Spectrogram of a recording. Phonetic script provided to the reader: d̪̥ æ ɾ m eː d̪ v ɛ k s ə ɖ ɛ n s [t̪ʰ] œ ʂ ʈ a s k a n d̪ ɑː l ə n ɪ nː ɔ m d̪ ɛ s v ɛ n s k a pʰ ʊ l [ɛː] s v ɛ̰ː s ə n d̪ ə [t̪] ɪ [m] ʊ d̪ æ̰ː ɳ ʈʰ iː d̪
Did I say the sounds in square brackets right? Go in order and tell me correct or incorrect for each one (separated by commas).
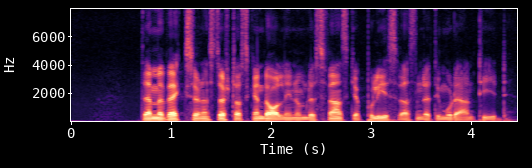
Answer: incorrect, incorrect, correct, correct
